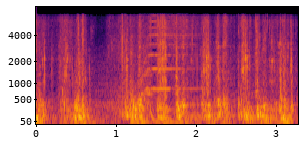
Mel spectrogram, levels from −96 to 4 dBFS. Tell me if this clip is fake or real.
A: real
